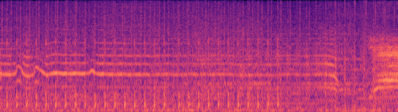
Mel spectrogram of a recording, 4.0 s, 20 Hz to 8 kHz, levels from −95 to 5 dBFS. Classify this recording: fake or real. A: real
